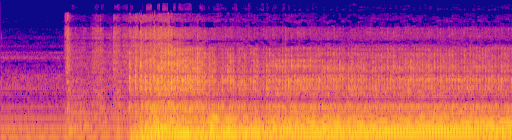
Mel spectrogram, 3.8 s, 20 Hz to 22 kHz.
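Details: Newly picked-up 4-cylinder race car: the engine catches and revs with a choppy, uneven beat and irregular stumbles through the exhaust; it is skipping and backfiring, cause not yet found. Misfire.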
